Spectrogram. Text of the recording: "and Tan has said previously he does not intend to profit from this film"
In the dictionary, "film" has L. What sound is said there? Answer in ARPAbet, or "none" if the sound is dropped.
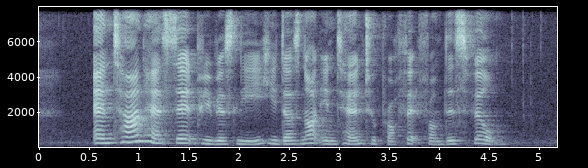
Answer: L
